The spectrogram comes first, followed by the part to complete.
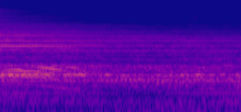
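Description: Drum-kit cymbal ringing and slowly dying away after being struck with a drumstick.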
